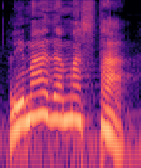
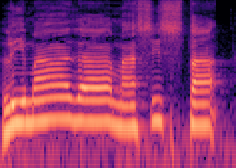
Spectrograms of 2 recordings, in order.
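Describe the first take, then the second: First: The verb has only one s sound. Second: The verb has two separate s sounds. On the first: "di sebagian dialek sinnya hilang satu" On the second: "masista sinnya ada dua"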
